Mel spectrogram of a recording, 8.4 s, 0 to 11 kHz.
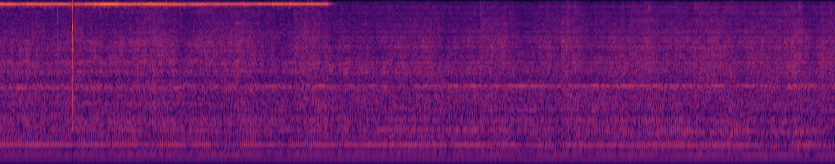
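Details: Bendix compact 7159 washing machine, used machine being tested, spin selected: smooth, even hum with steady low drone, no knocks or rubbing; spin runs normally, though the drain pump stays permanently on.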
